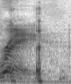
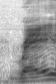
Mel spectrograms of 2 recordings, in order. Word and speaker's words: Rhea: I, like a dumbass, pronounced her name Rhea instead of Ray.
